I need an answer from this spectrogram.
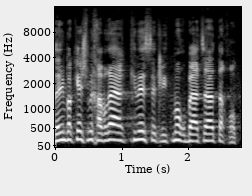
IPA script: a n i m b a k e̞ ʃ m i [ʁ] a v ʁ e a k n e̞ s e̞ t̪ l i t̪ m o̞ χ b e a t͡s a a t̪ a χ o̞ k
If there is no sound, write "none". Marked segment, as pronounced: χ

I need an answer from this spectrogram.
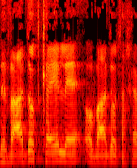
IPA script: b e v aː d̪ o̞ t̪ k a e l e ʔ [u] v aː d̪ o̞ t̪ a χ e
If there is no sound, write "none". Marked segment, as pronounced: o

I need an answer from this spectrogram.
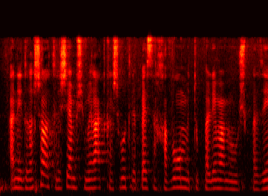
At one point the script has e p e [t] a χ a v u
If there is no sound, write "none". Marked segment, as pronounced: s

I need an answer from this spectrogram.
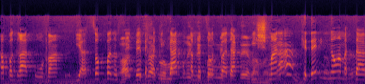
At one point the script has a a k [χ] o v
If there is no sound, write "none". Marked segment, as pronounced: ʁ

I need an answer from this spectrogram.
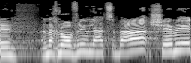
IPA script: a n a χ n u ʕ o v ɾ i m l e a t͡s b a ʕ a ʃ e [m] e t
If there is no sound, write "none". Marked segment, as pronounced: m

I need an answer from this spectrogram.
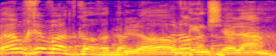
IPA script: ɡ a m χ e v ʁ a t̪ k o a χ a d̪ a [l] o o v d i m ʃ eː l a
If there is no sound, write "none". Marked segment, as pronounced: l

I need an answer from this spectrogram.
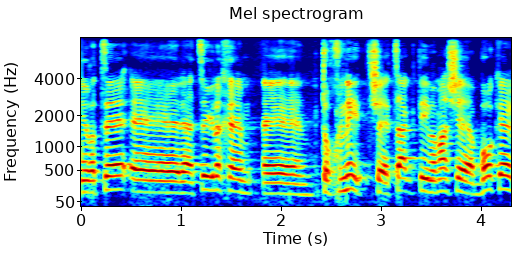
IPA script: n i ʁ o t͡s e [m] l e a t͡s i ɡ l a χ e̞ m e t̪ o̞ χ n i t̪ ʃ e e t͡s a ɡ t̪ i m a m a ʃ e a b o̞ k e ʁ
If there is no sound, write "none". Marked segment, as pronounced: none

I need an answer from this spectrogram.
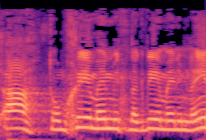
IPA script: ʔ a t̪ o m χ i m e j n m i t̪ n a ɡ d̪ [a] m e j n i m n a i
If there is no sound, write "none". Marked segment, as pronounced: i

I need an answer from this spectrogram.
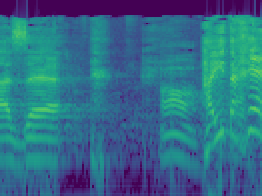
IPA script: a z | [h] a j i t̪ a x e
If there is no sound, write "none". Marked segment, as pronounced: h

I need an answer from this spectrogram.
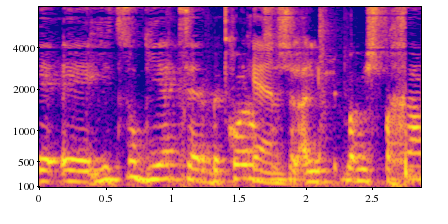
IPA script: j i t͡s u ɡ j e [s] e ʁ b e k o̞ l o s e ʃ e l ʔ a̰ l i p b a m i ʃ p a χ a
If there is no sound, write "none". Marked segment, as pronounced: t͡s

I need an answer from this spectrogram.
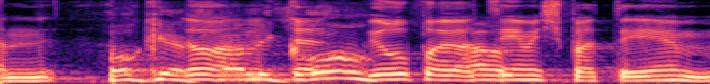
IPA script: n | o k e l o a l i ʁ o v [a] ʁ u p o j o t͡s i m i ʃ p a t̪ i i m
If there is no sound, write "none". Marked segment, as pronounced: i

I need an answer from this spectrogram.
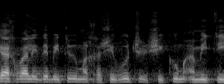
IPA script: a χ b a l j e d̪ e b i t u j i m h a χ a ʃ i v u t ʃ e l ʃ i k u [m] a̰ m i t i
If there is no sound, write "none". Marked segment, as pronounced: m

